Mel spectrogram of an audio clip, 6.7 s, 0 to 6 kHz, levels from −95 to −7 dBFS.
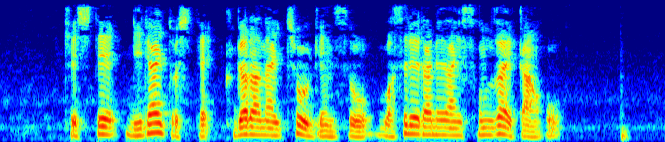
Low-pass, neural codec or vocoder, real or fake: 5.4 kHz; none; real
